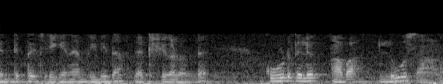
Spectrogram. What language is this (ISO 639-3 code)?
mal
